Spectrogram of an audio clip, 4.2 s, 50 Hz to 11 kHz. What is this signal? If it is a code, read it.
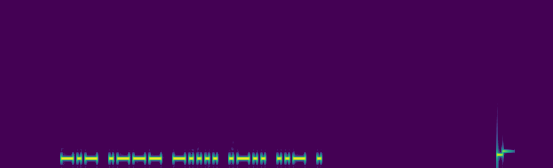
Morse code, heard as a keyed tone, about 37 wpm, 700 Hz. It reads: KJ6LUE
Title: USA Call Signs - 6 Characters - 4x Character Spacing - 40wpm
